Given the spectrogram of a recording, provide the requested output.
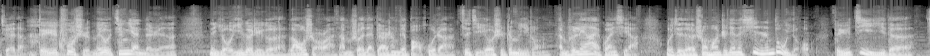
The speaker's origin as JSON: {"language": "Chinese", "region": "Beijing", "country": "China", "said": "咱们北京人自己自称啊，就北京大妞啊"}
